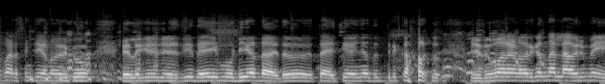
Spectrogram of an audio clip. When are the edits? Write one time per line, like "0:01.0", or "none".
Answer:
none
